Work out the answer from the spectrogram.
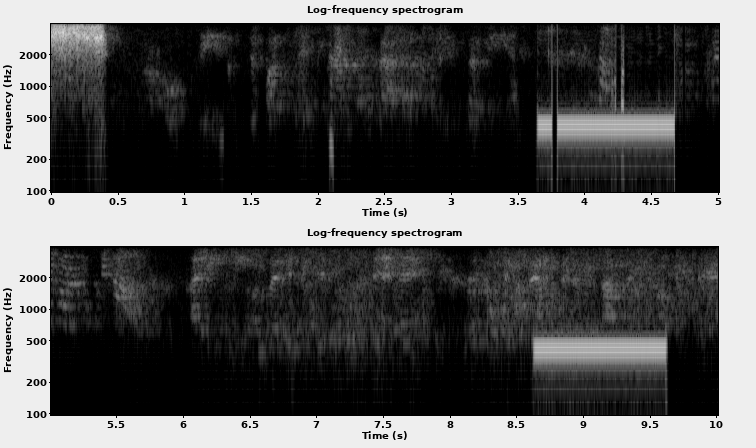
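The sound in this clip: Steady telephone call tones, two long, even beeps each lasting about a second, with people talking before, between and after them.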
